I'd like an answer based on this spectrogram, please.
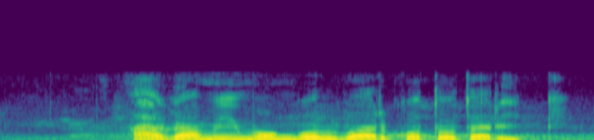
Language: Bangla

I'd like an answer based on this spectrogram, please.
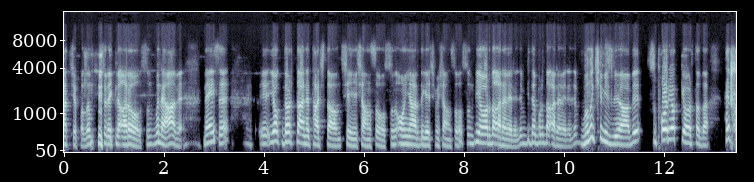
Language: Turkish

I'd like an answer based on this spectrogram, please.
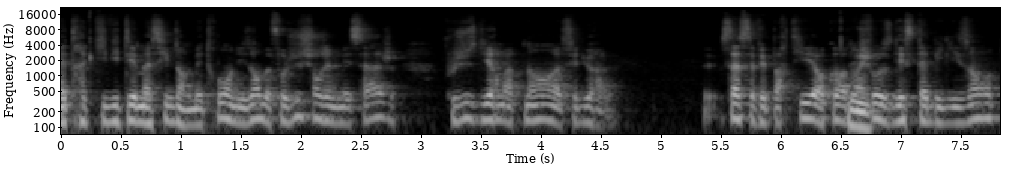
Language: French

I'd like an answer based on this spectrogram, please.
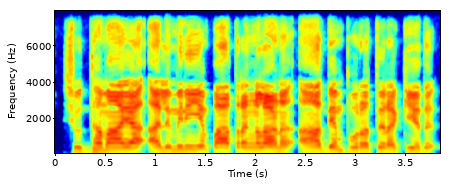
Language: Malayalam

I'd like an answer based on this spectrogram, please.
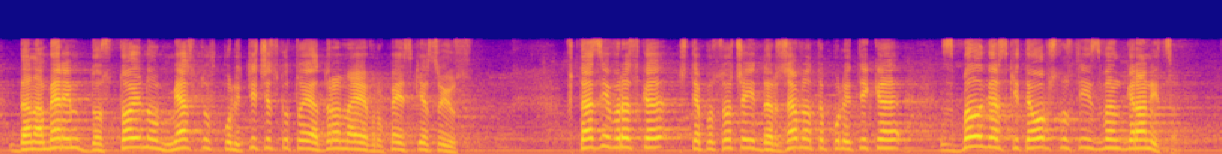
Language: Bulgarian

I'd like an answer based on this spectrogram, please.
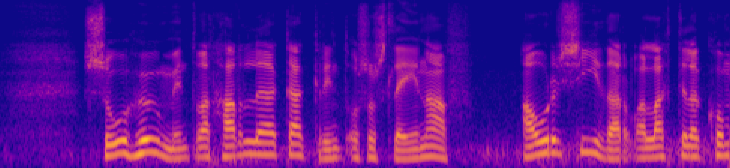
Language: Icelandic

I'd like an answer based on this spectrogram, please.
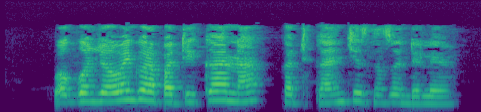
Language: Swahili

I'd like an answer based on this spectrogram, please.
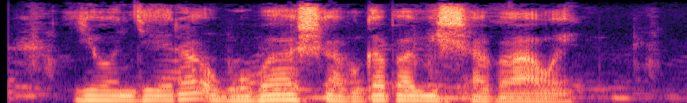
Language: Kinyarwanda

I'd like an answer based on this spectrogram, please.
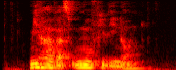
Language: Esperanto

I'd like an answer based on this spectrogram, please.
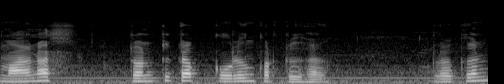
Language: Urdu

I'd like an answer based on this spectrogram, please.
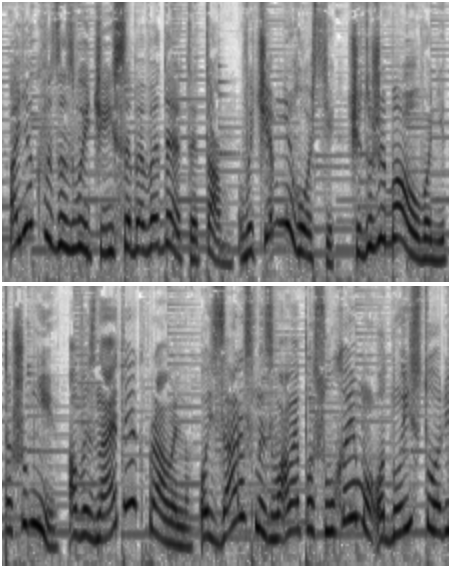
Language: Ukrainian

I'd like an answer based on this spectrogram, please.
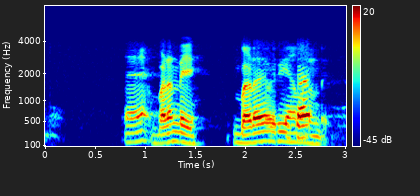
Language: Malayalam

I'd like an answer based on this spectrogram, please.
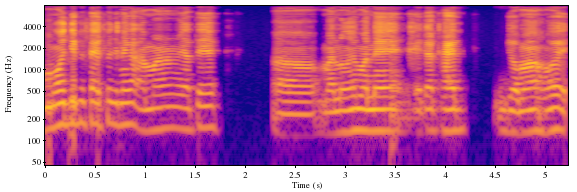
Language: Assamese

